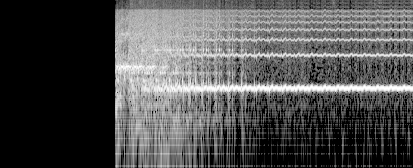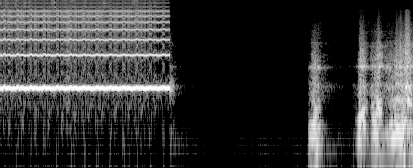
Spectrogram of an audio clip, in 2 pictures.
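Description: A very loud, steady high electronic tone with overtones, starting suddenly about a second in at full level and cutting off abruptly after nearly five seconds.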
